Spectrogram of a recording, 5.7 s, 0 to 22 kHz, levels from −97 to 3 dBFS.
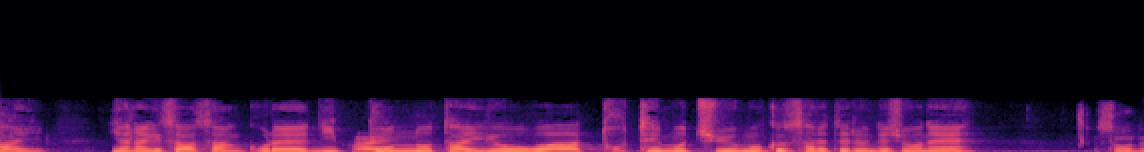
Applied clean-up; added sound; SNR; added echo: none; none; none; none.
